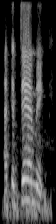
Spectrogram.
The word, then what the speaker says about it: academic: in the word the correct one is second academic academic academic and okay okay academic okay academic okay the second one is stressed okay fine okay did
